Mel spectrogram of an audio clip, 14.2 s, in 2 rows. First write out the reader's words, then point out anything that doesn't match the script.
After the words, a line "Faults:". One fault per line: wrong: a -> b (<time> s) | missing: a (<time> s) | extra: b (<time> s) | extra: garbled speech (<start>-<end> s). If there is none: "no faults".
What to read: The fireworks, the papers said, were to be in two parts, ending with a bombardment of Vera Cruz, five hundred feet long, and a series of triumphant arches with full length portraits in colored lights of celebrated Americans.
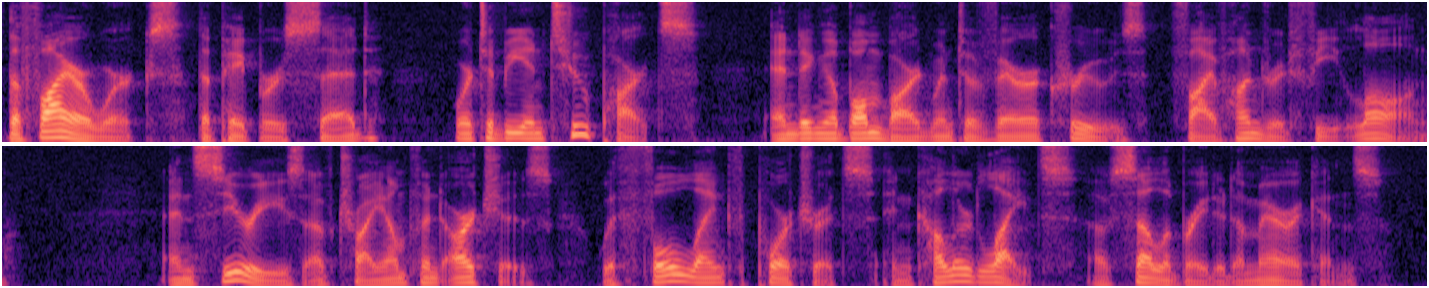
The fireworks, the papers said, were to be in two parts, ending a bombardment of Vera Cruz, five hundred feet long, and series of triumphant arches with full length portraits in colored lights of celebrated Americans.
Faults:
missing: with (4.1 s)
missing: a (8.1 s)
